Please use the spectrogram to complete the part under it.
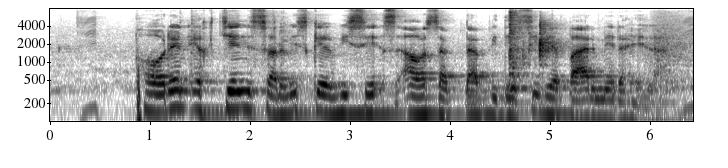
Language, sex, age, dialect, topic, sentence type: Bhojpuri, male, 18-24, Southern / Standard, banking, statement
